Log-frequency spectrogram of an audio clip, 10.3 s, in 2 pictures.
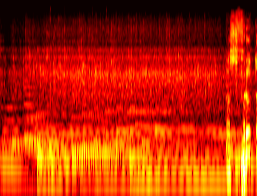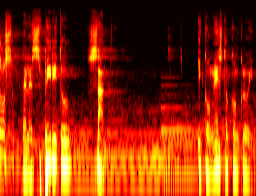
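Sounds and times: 
audience applause: 0:00.0 - 0:05.7
speech: 0:04.5 - 0:07.4, 0:09.1 - 0:10.2.

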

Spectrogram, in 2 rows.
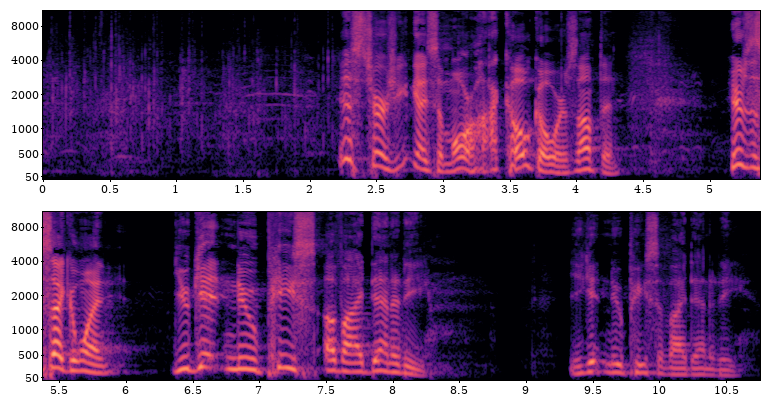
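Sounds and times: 
light scattered clapping from a modest group: 0:00.0 - 0:03.0
speech: 0:02.2 - 0:08.3, 0:09.3 - 0:10.7.

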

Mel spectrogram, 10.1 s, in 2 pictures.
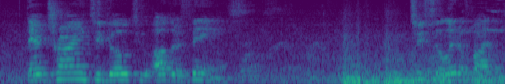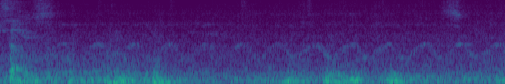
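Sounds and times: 
speech: 0:00.2 - 0:02.7, 0:04.2 - 0:05.6
faint wavering siren-like tone: 0:02.4 - 0:10.0
heavy rain: 0:02.4 - 0:10.0
deep thunder rumbling: 0:02.7 - 0:10.0.

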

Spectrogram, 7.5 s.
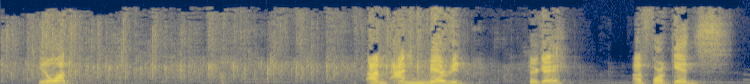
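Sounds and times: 
audience applauding: 0:00.0 - 0:05.8
speech: 0:00.4 - 0:00.9, 0:03.7 - 0:04.7, 0:05.3 - 0:05.7, 0:06.3 - 0:07.2.

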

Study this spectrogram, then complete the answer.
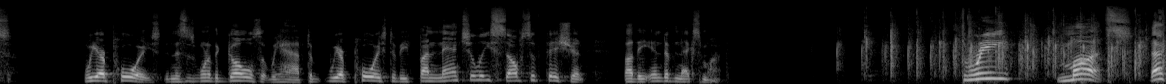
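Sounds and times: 
speech: 0:00.8 - 0:07.4, 0:09.6 - 0:11.6
audience applause: 0:08.4 - 0:11.6.

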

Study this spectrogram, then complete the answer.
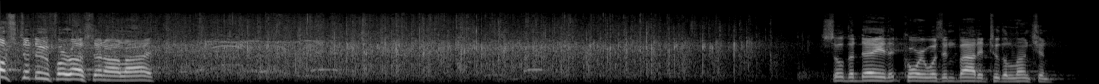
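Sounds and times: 
speech: 0:00.0 - 0:01.8, 0:08.3 - 0:10.6
audience clapping hands: 0:00.0 - 0:08.2.

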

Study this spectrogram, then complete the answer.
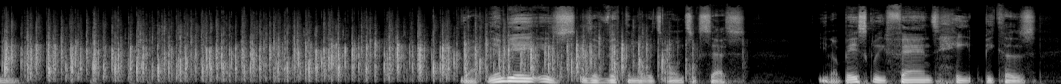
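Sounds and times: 
applause sound effect: 0:00.0 - 0:07.5
speech: 0:04.8 - 0:07.5, 0:08.2 - 0:10.5.

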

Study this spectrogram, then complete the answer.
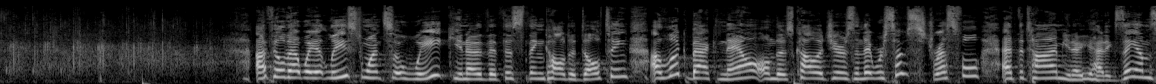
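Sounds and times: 
audience applause: 0:00.0 - 0:02.4
speech: 0:02.4 - 0:11.5.

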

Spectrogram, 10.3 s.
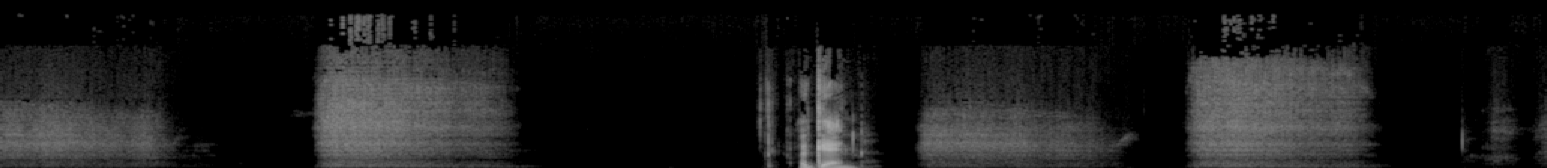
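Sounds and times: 
slow deep breathing during a guided prayer exercise: 0:00.0 - 0:03.8, 0:06.1 - 0:10.3
speech: 0:05.3 - 0:05.8.

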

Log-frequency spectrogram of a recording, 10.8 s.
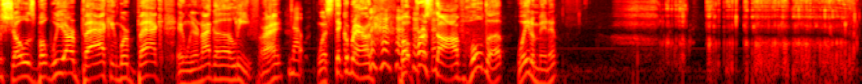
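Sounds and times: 
speech: 0:00.0 - 0:07.1
laughter: 0:04.5 - 0:06.0
wet slurping sips and gulps: 0:07.1 - 0:10.7
drink pouring: 0:07.9 - 0:10.7.

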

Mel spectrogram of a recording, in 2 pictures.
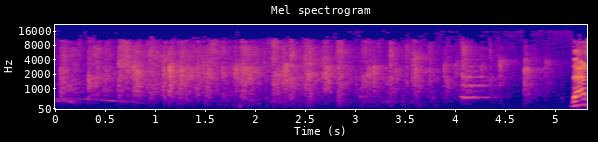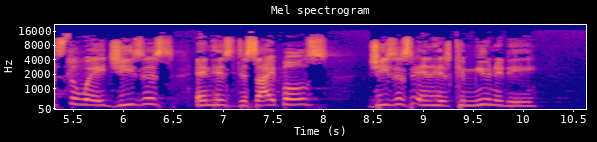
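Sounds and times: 
audience applause: 0:00.0 - 0:05.0
speech: 0:05.2 - 0:10.2.

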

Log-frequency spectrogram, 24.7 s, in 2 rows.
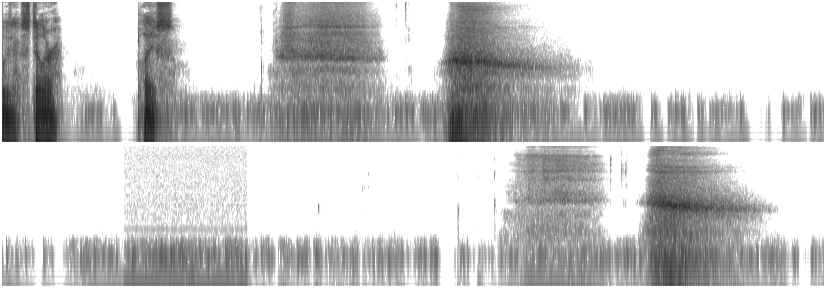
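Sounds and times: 
speech: 0:00.0 - 0:00.9, 0:02.1 - 0:02.6
slow meditation breathing: 0:04.0 - 0:05.7, 0:06.6 - 0:08.5, 0:19.9 - 0:21.4, 0:22.0 - 0:23.7.

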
